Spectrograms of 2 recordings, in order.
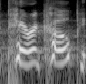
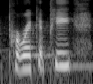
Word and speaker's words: pericope: It looks like it's pericope. If you look at it, it looks like it's pericope. It's pronounced pericope, and it means a chunk of Scripture.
